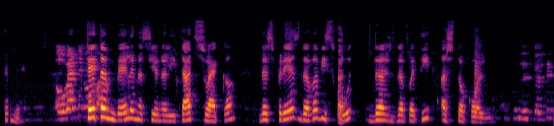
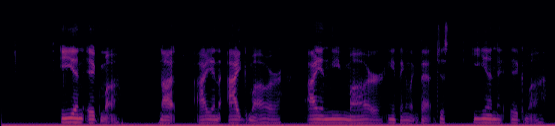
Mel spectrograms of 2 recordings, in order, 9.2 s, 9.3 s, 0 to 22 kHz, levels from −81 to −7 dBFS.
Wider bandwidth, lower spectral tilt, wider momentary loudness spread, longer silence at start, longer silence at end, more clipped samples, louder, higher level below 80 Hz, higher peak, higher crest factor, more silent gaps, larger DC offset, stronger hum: second, 11.5 kHz vs 15.5 kHz; about the same, -4 dB/octave vs -4 dB/octave; first, 21 LU vs 18 LU; about the same, 0.1 s vs 0 s; about the same, 0.05 s vs 0 s; neither; first, -26 LUFS vs -50 LUFS; second, -84 dBFS vs -68 dBFS; first, -2 dBFS vs -30 dBFS; about the same, 24 dB vs 22 dB; neither; second, under 0.1% vs 0.3%; neither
